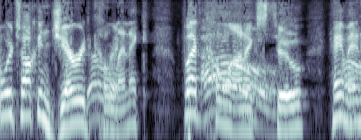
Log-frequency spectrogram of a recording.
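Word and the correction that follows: Kelenic: It's actually Kelnick. You don't say the other E.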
